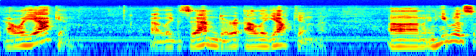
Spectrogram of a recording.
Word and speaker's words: Alekhine: The person whom we call Alexander Alekhine, I've heard from a couple Russian sources who say his name was actually pronounced Alyakin, Alexander Alyakin.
